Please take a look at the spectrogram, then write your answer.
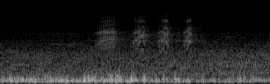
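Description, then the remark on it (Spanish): Birds flying above the treetops squawk in four quick, harsh calls bunched together, set against a steady low background rumble with no one speaking. “Esos pájaros que están volando arriba.”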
